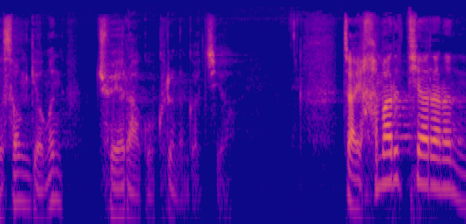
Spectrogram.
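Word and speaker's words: ἁμαρτία: 왜곡 그게 웅크리고 있다는 거지요 죄라는 단어가요 헬라어로 하마르티아 이렇게 발음합니다 근데 원래 그 단어에 어의적인 뜻이 과녁에서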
